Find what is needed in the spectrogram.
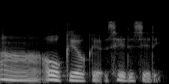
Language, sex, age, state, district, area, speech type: Malayalam, female, 18-30, Kerala, Wayanad, rural, spontaneous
